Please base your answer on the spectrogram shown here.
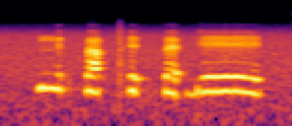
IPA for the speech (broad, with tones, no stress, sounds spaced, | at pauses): ŋ ɪ˦ ʔ θ ä˦ ʔ tʰ ɪ˦ ʔ θ ɛ˦ ʔ ɡ e˦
